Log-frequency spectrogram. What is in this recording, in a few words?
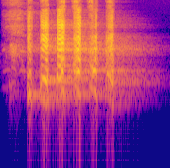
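Idle Corrupted Sprouts, en; Dialog; Battle Barks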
